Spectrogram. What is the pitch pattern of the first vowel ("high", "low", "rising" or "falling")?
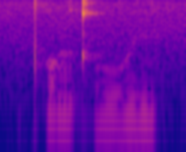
high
